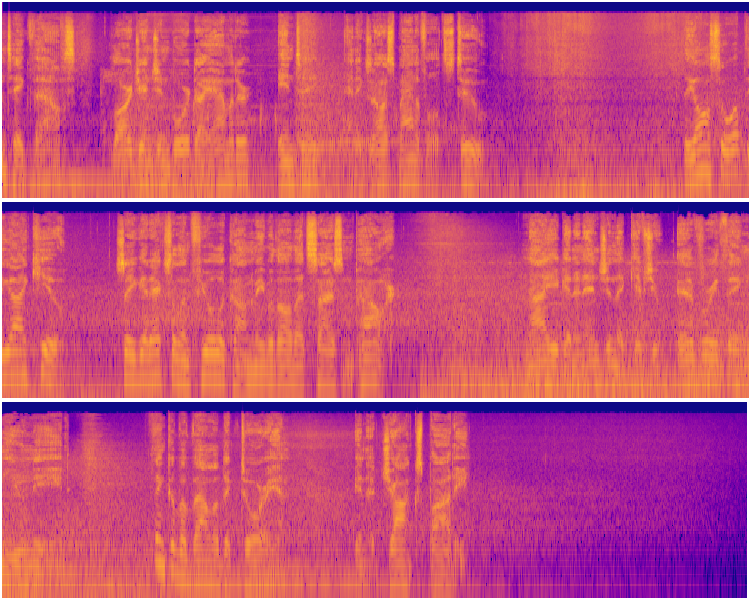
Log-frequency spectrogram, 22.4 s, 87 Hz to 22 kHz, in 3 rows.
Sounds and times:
Speech: 0.0s - 4.8s, 6.8s - 11.5s, 12.7s - 15.6s, 16.4s - 17.8s, 18.4s - 19.6s
Vehicle: 5.8s - 20.9s.

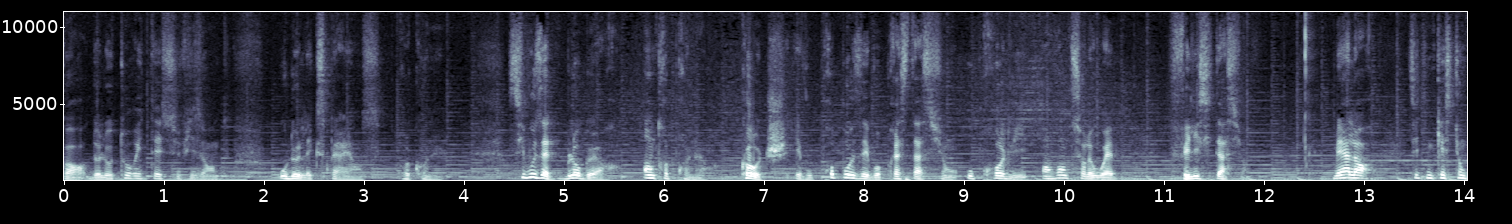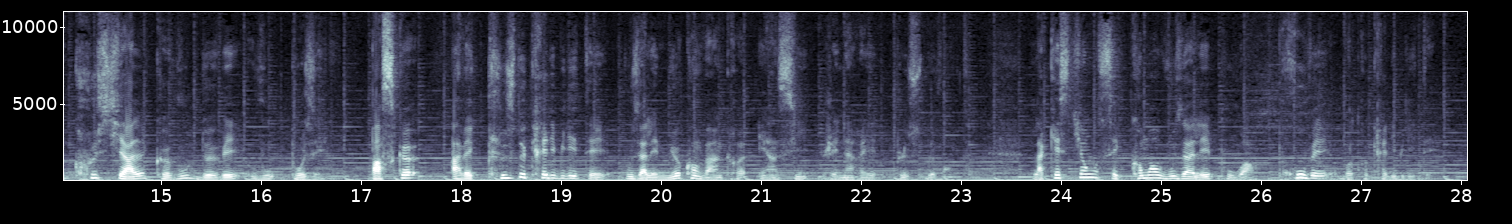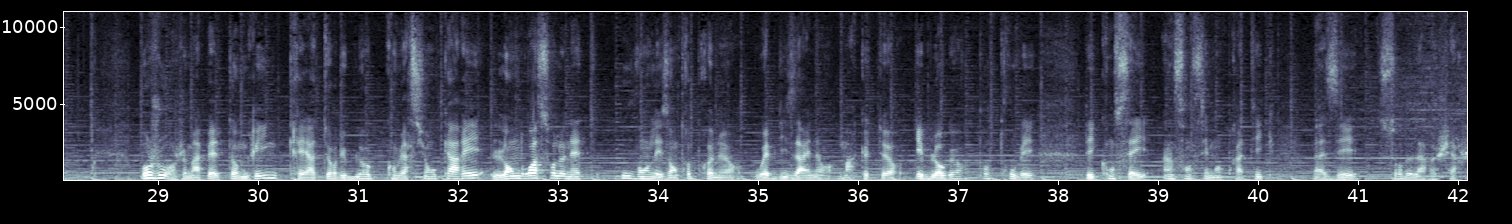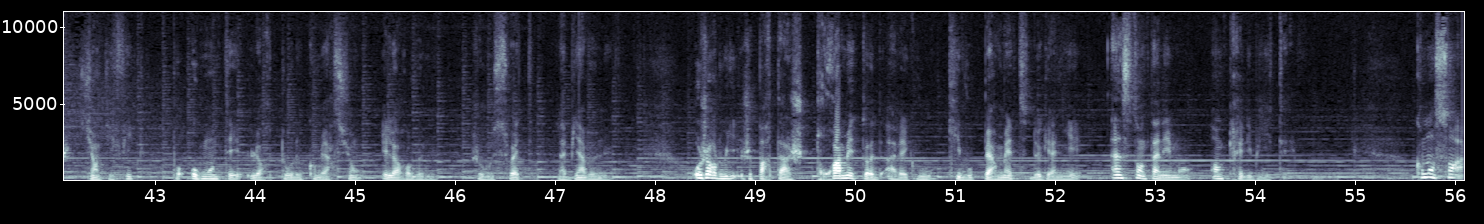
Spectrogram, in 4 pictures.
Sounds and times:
Speech: 0.0s - 1.6s, 2.2s - 3.9s, 4.5s - 11.9s, 12.7s - 23.0s, 23.7s - 27.8s, 28.8s - 47.6s, 48.4s - 54.4s, 55.6s - 56.0s
Music: 0.0s - 56.0s.

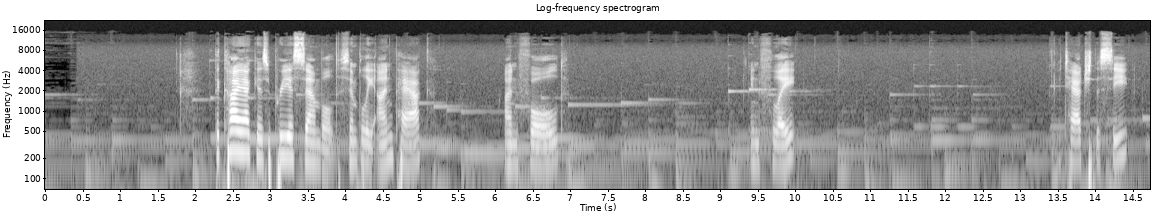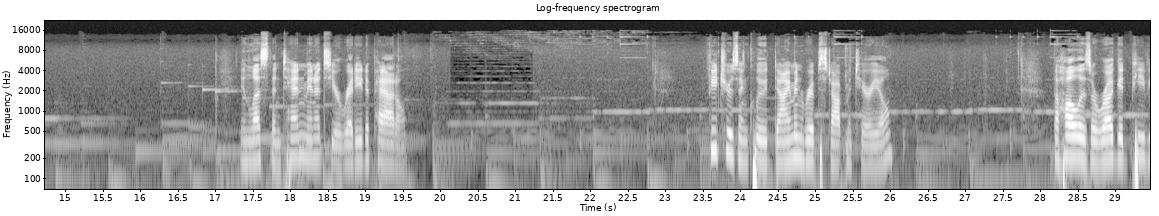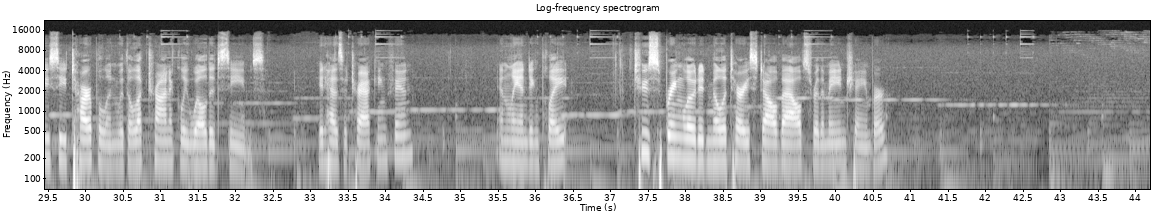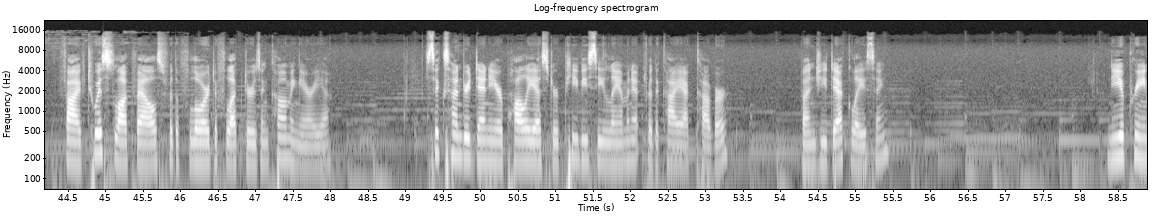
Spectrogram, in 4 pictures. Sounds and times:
Music: 0.0s - 58.9s
Speech: 2.3s - 5.1s, 6.2s - 7.0s, 9.4s - 10.0s, 13.5s - 14.5s, 17.4s - 19.6s, 23.6s - 26.0s, 28.2s - 32.4s, 33.2s - 34.4s, 35.5s - 36.4s, 37.3s - 40.7s, 44.5s - 48.0s, 49.3s - 53.3s, 54.3s - 55.5s, 58.4s - 58.9s.

